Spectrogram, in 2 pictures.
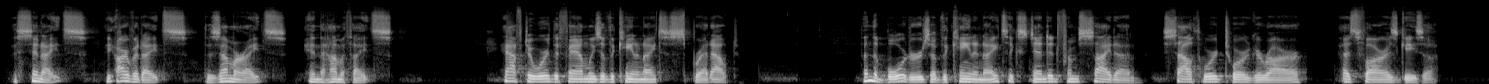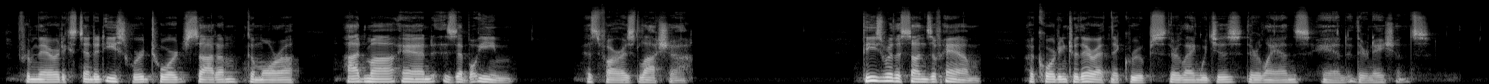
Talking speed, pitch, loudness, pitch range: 135 wpm, 115 Hz, -17 LUFS, 105-130 Hz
